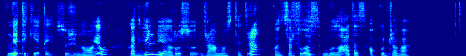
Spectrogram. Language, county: Lithuanian, Panevėžys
